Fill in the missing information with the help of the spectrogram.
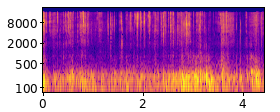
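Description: Long painted nails scratch across the top edge and sides of a hand-sized solid block of clear ice resting on a fabric surface. The result is a quiet, continuous run of rapid, irregular scraping strokes with a bright, hissy high end over a soft low rumble.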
